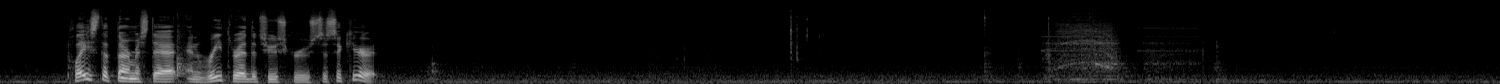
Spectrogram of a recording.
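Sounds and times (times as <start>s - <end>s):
light clicks of parts handled: 6.6s - 8.4s
drill driver whirring: 10.4s - 12.0s.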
